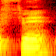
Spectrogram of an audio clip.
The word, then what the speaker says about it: fais: So we have je fais, no, F-A-I-S, and you do is tu fais, spelled the same, F-A-I-S.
